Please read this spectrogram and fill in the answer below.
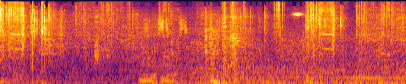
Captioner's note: spectators murmur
